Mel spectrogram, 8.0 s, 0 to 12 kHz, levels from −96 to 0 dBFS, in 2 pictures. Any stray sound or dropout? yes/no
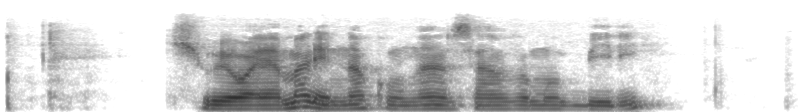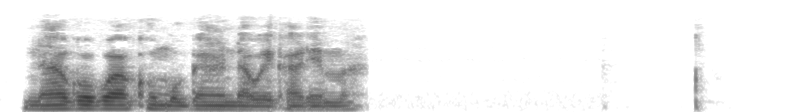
no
